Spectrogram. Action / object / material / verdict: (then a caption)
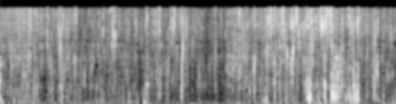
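scrape / plastic cling film stretched over a foam mic windscreen / plastic film / none. Fingertips of both hands scratch clear plastic cling film wrapped over a black foam microphone windscreen. Dense, irregular crinkling and scratching crackles fill the clip, growing louder and fuller toward the end.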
